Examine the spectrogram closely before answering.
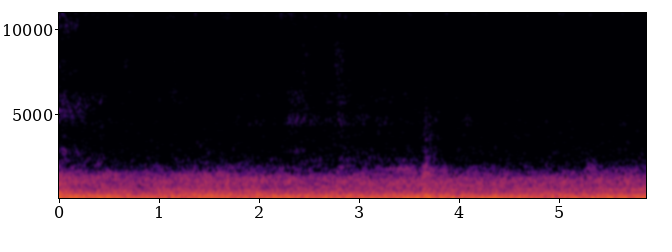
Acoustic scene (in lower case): residential area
